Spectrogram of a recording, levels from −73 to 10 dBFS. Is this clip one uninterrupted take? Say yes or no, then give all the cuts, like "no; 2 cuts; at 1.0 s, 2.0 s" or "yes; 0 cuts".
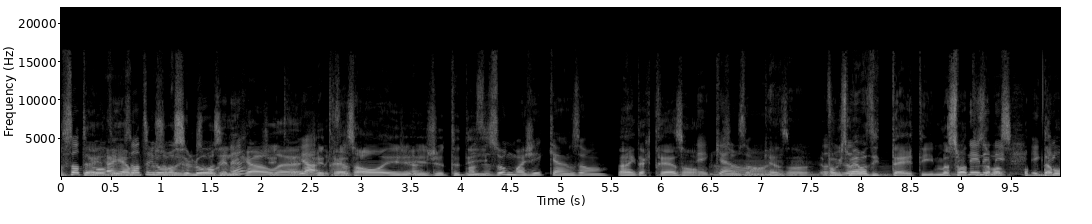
yes; 0 cuts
